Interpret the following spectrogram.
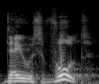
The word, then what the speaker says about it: Deus vult: All the moderns want to do it the German way, but you got to do it like a good Italian. How do you? Deus vult.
